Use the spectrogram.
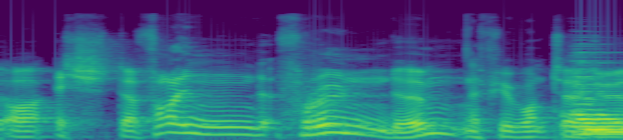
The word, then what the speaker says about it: Echte Freunde: It's called Echte Freunde, or Echte Freunde, if you want to do it in the proper pronunciation.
